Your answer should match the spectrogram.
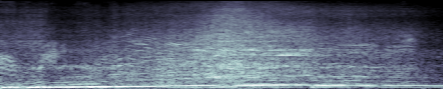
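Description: A car engine revs and pulls away, pitch climbing steadily as it accelerates, loud and close with a hint of tire noise, fading slightly toward the end.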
